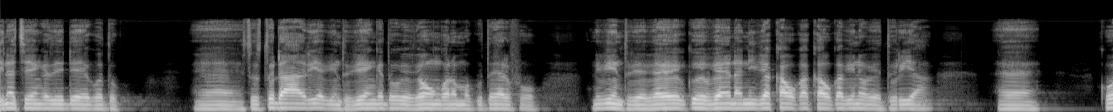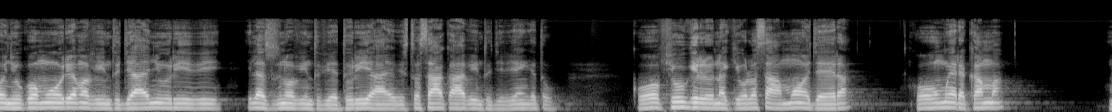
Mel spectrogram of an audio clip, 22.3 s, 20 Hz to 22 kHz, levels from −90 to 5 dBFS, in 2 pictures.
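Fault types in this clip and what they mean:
Generation loss: The speech seems to have passed through a lossy codec about three times, likely repeated MP2 encoding at a rate that fits 96 kbit/s. Each decode and re-encode quantised the signal again on a shifted frame grid, so the errors stacked up. Throughout the clip this gives a swirly, hollow, smeared sound, worse than a single pass at that rate would produce. Consonant attacks are blurred, and nothing remains above 11.8 kHz.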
